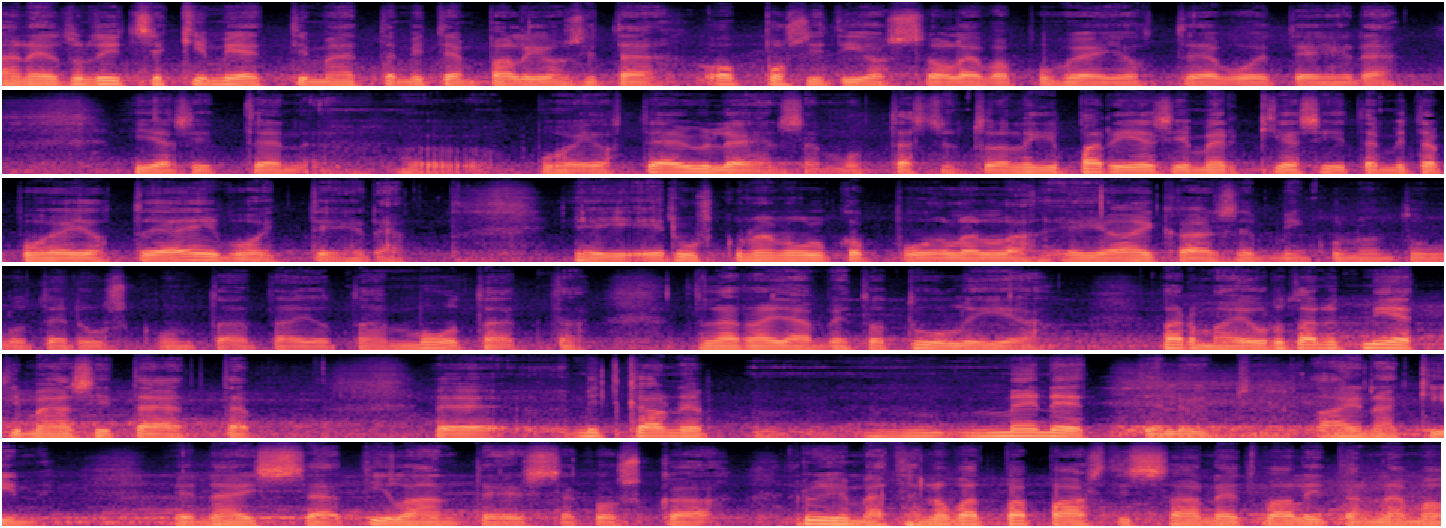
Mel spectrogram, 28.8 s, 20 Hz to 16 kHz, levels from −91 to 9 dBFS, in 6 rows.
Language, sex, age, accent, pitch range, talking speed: Finnish, male, 50-69, native, 105-125 Hz, 140 wpm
